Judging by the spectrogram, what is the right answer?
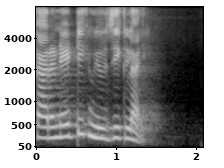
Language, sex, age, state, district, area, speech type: Goan Konkani, female, 45-60, Goa, Canacona, rural, read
